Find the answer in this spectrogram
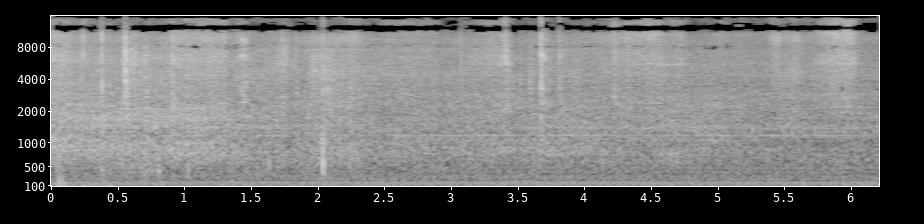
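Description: An engine running steadily in the background, a low even hum, with a few faint clicks over it.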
